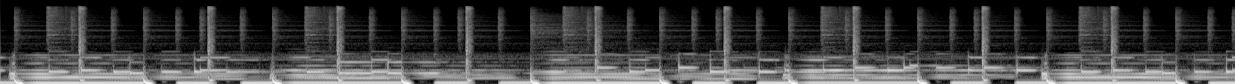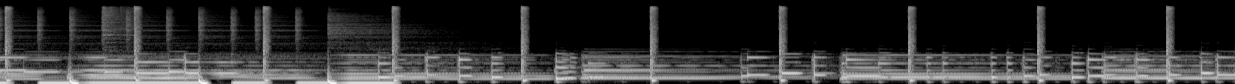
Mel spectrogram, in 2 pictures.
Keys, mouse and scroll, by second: 0.6 ctrl+v, 1.8-3.0 drag, 3.9-5.0 drag, 5.7-6.8 drag, 8.8 middle click, 9.4 middle click, 9.9 middle click, 10.2-10.9 middle drag, 12.2 middle click, 12.2 a, 13.0 KP_5, 15.2 click, 16.5 KP_7, 18.9 click, 20.1-21.7 middle drag, 22.1 middle click, 22.3-24.7 middle drag.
